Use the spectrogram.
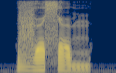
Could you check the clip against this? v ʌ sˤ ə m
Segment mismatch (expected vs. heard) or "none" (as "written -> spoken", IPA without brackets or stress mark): ə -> ʌ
